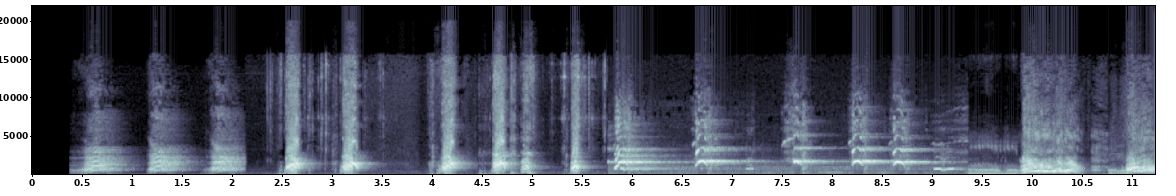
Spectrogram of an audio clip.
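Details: Dog barking: a run of sharp, harmonic barks and yips, spaced roughly half a second apart, shifting later into higher, clearer tonal yelps with a rough, noisy bark near the end.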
